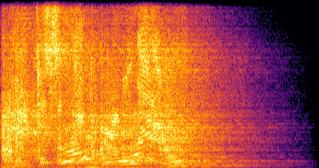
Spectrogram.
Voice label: Friendly Hack Vocal; Entrati; Necramech; NechramechHack

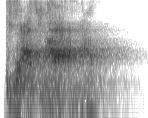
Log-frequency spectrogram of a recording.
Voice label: Spawn Ghoul Saw, en; Grineer Ghoul Sawman

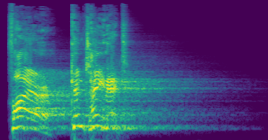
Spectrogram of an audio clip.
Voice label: Crew See Fire, Male; Dialog; en; Warframe; Railjack Crew; Arbiters Hexis

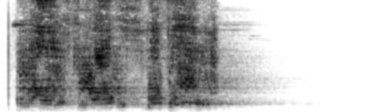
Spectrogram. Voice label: Player Spotted, Female; en; Warframe; New War; Narmer Grineer

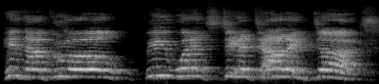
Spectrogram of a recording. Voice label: See Player Soldier Female, Battle; Dialog; Sinecure

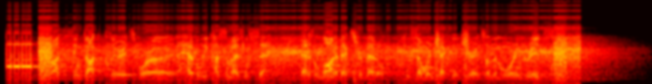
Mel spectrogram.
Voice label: Announcements, Radio Interceptions; Grineer Announcer

